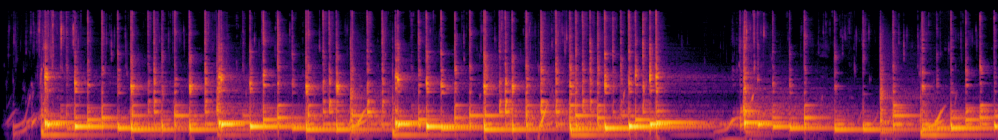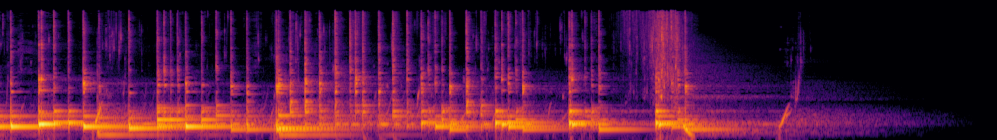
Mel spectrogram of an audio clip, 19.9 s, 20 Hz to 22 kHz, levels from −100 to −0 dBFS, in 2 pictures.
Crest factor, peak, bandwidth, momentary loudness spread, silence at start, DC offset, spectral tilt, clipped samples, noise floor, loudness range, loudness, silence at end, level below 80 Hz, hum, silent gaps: 20 dB; -2 dBFS; 17 kHz; 15 LU; 0.15 s; under 0.1%; -5 dB/octave; under 0.1%; -85 dBFS; 6 LU; -21 LUFS; 2.1 s; -64 dBFS; none; none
